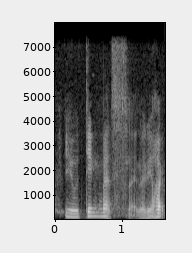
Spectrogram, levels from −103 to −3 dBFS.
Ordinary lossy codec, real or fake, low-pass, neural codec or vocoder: none; fake; 7.2 kHz; codec, 24 kHz, 0.9 kbps, WavTokenizer, medium speech release version 2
